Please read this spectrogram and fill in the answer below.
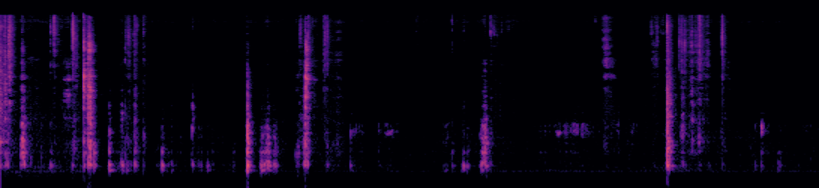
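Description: Light metallic clicks and rattles from a metal helping-hands soldering stand being handled and repositioned, its jointed arms and alligator clips knocking together, in irregular clusters with short pauses between them.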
